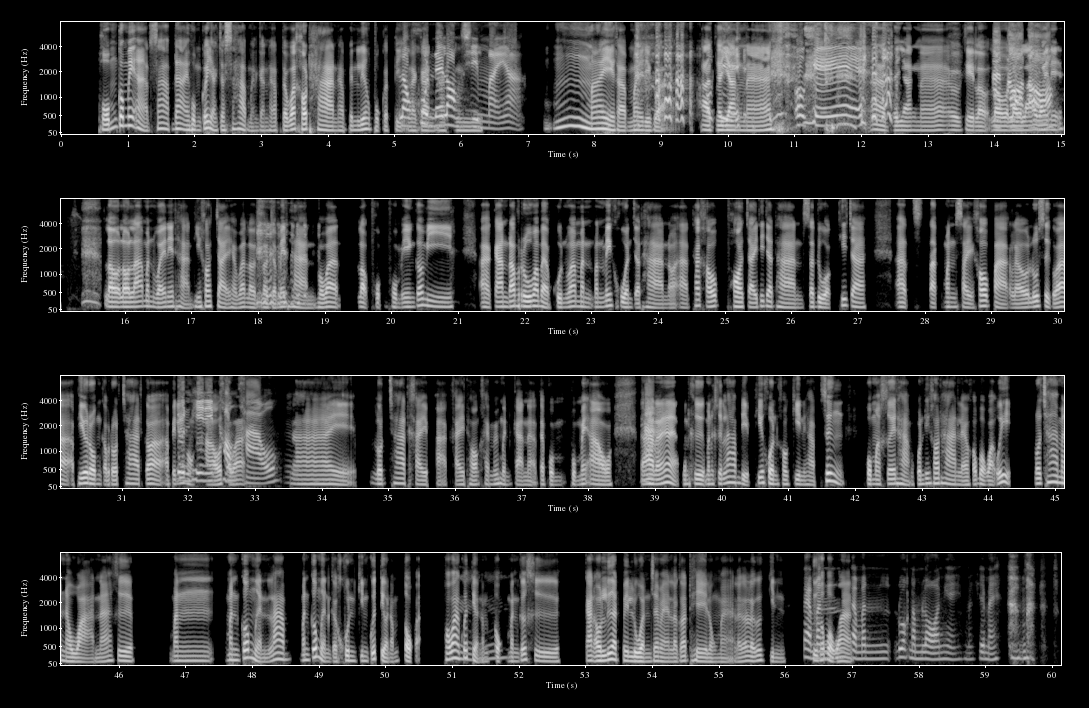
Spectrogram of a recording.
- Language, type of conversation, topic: Thai, podcast, อาหารที่คุณเรียนรู้จากคนในบ้านมีเมนูไหนเด่นๆ บ้าง?
- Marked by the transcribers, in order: laugh; chuckle; chuckle; laughing while speaking: "ไม่"; chuckle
